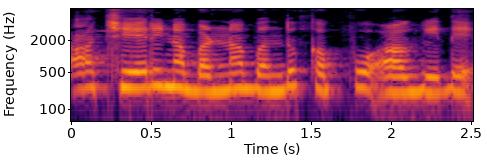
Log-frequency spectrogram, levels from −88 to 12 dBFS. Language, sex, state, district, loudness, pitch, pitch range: Kannada, female, Karnataka, Bangalore, -14 LUFS, 235 Hz, 220-255 Hz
